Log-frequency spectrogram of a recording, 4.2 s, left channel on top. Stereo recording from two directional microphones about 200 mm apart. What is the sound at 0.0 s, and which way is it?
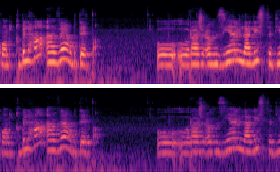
A woman's voice, 50° left (ahead or behind).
